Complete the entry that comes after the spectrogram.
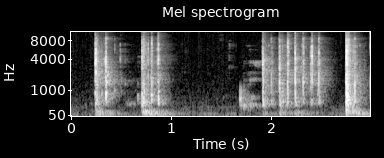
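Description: Typing on a computer keyboard while an address is entered into an online form, short bursts of crisp key clicks separated by brief pauses, close and clear with no talk.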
